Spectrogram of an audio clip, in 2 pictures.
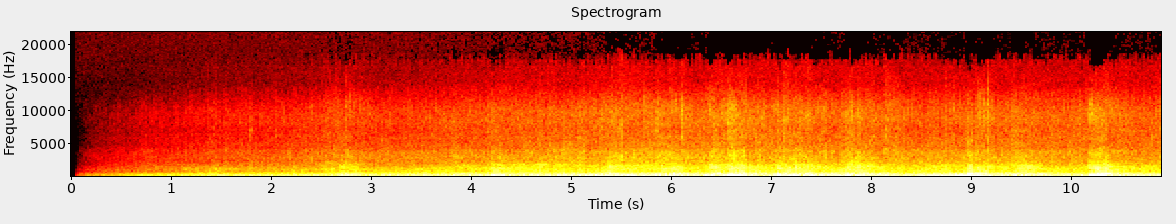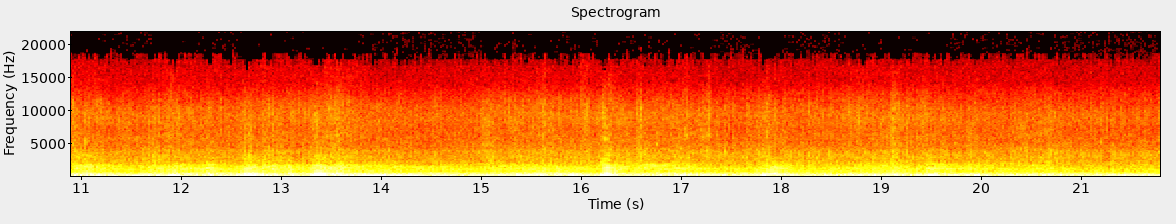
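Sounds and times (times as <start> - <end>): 
outdoor beehive: 0.2 - 21.7.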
